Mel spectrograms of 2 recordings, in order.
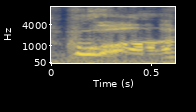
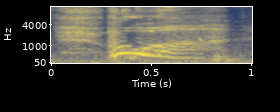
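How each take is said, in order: First: Louder, higher battle whoop; loud gung-ho soldier. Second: Loud, punchy army grunt; gung-ho soldier. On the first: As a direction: whoop it like a pumped-up marine. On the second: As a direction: bark it like an eager soldier. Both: Retold or imitated. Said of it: "and you're just".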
